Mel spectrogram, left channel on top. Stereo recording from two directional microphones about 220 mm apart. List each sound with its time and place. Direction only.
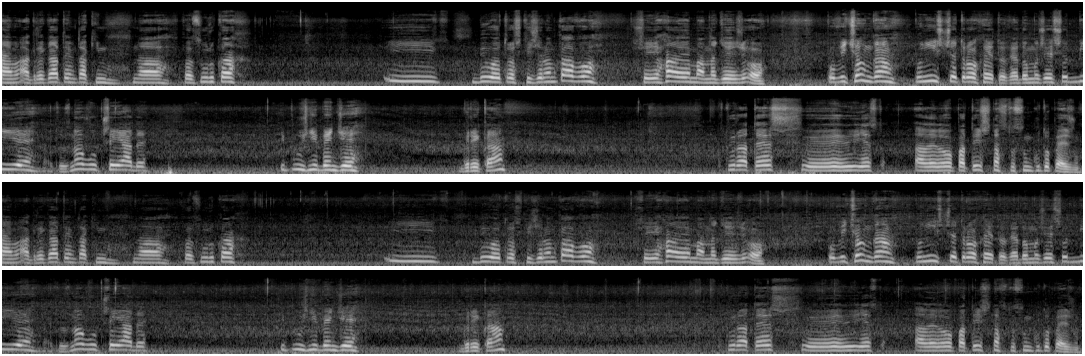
0.0 s speech: 20° left (ahead or behind)
3.9 s speech: 20° left (ahead or behind)
13.7 s speech: 20° left (ahead or behind)
15.4 s speech: 15° left (ahead or behind)
18.1 s speech: 20° left (ahead or behind)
